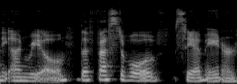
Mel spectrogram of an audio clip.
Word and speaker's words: Samhain: The festival of Samhain, or Samhain, I think is how it's actually pronounced.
